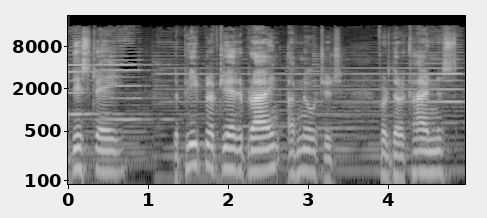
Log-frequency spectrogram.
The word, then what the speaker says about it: Derrybrien: Antair Eric Machin of UCG insisted on the old pronunciation Derrybrien. Brien means a fairy dwelling, a hostel of strife. Even today, the broad R is accented by some older people.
